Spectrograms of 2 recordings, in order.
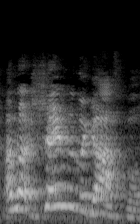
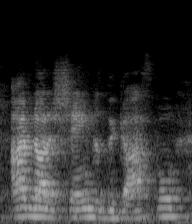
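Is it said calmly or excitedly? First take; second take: excitedly; calmly. First: It is said excitedly, like an exclamation. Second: It is said calmly, like plain reading.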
